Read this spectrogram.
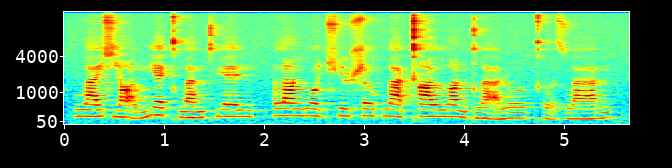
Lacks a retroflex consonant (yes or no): no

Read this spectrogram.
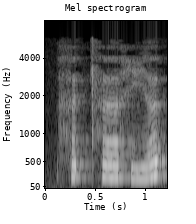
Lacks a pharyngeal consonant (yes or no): yes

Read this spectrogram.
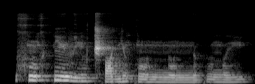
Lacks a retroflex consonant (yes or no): yes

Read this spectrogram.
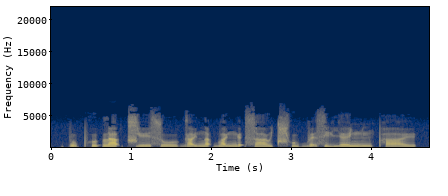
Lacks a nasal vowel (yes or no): no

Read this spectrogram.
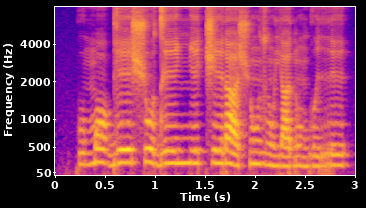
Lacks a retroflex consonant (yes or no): yes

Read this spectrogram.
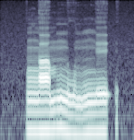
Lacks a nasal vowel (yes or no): yes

